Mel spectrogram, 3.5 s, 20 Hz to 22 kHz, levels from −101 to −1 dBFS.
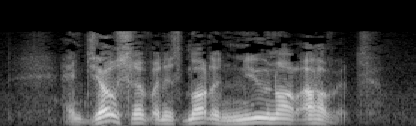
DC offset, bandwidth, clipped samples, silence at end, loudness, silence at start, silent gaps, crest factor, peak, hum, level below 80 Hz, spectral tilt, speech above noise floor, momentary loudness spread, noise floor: under 0.1%; 8 kHz; under 0.1%; 0.6 s; -23 LUFS; 0.55 s; none; 20 dB; -4 dBFS; none; -72 dBFS; -6 dB/octave; 34 dB; 17 LU; -58 dBFS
